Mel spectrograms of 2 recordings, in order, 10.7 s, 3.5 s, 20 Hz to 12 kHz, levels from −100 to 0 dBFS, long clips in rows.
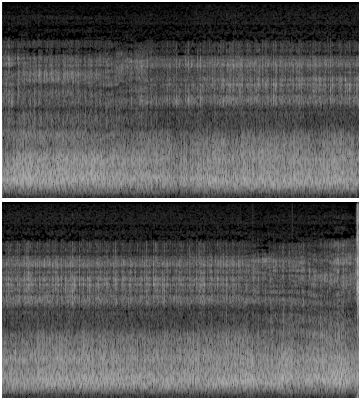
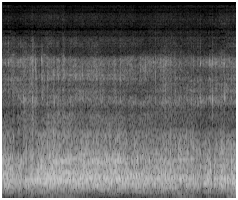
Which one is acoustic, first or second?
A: first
